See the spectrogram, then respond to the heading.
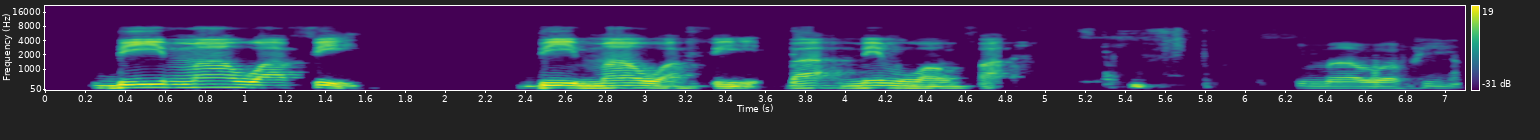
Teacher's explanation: Ba dan mim sama-sama kedua bibir dirapatkan. Wau kedua bibir tapi dimonyongkan.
